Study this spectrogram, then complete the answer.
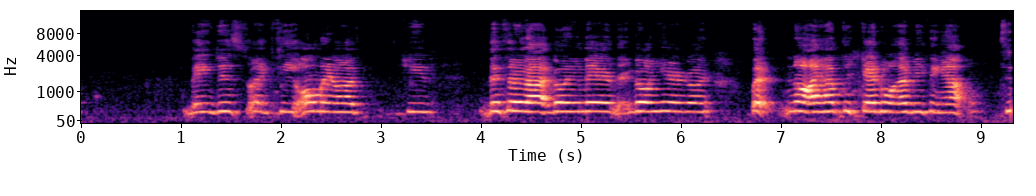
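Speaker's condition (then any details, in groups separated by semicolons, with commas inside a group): Cerebral palsy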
